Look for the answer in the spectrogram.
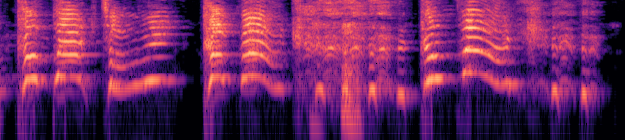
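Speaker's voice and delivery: very high, loud falsetto wail; imitating a frantic mom with laughter between cries; mock calling mother. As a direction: call after a fleeing child, hammed-up. Acts out mother chasing son.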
